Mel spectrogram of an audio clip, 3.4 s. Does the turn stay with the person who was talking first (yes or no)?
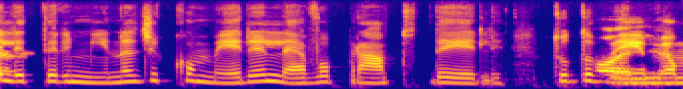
yes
